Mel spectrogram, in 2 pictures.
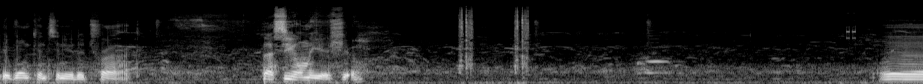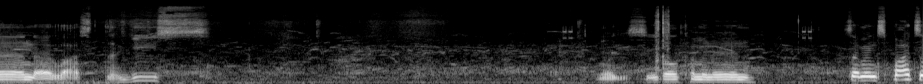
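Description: Geese honk loudly as they fly overhead.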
